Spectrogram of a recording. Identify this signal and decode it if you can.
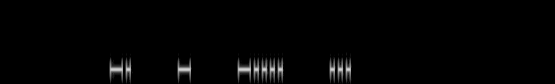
Morse code, heard as a keyed tone, about 32 wpm, spaced as for 14 wpm, 700 Hz. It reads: NT6S
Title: USA Call Signs - 4 Characters - 4x Character Spacing - 30wpm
